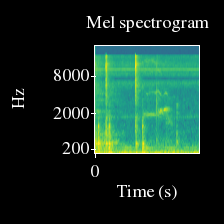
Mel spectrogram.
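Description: A few faint sharp clicks from a rotary encoder knob on a motion-controller panel being turned to step through the menu, over a low steady hum.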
